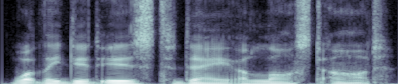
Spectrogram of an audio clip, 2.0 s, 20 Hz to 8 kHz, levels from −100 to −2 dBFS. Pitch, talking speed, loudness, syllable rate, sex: 100 Hz, 270 wpm, -17 LUFS, 4.8 syllables/s, male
